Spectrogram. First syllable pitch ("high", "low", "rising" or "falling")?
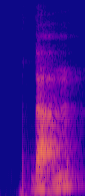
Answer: rising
